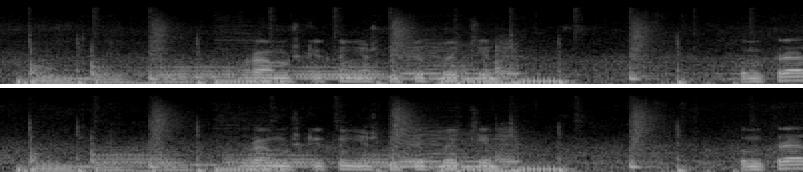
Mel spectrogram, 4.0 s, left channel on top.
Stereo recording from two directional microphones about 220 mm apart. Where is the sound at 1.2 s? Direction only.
15° left (ahead or behind).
